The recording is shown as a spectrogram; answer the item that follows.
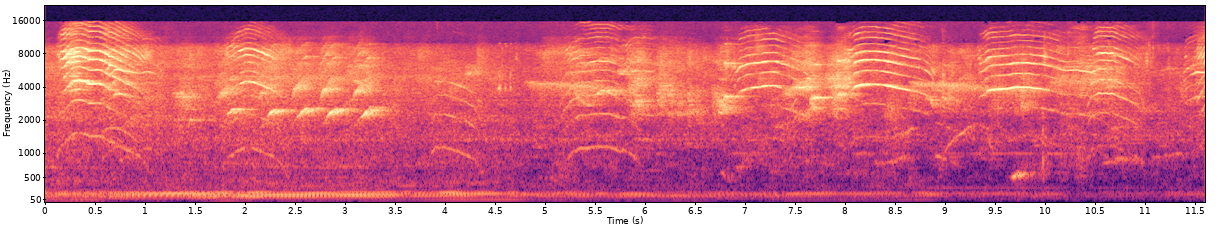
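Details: While a mother cat moves her kittens, high thin mews crowd and overlap, several in quick bursts, rising then dropping in pitch, over a steady low rumble and background clatter.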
